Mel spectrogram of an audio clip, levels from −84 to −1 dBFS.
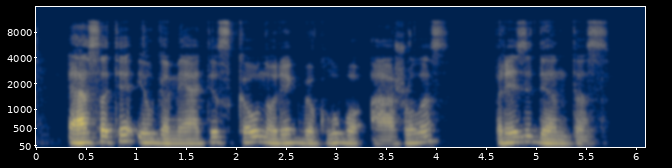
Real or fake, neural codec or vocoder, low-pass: real; none; 10.8 kHz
